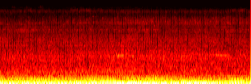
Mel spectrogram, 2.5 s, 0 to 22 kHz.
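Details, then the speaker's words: A-registration Vauxhall Nova 1.6 injection that had been running badly, after repair attempts: steady low engine rumble with an even beat, no misfire, stumble or hunting; normal running. "final effects that's running all right"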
